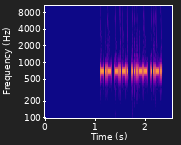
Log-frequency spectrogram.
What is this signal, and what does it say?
Morse code, heard as a keyed tone, about 47 wpm, 700 Hz. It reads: KC3F
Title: USA Call Signs - 4 Characters - Repeated 3x - 50wpm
